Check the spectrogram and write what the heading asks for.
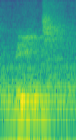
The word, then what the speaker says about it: meat: Meat is meat, rhymes with your feet.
